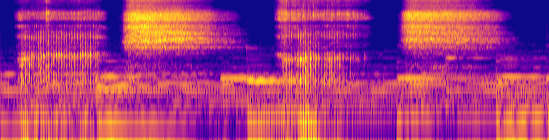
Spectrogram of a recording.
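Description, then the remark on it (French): A small boy fakes snoring while pretending to be asleep, hugging his teddy bear: two exaggerated cycles of a throaty, rumbling snort on the inhale followed by a long, airy hiss on the exhale, with no talking. “Écoute, je ronfle.”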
